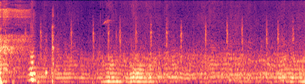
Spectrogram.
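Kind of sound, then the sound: insect, mosquito swarm buzzing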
